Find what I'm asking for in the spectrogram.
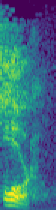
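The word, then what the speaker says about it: or (אור): So the Hebrew word for light is pronounced or.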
